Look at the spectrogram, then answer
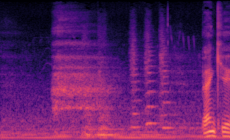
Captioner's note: breathing sound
